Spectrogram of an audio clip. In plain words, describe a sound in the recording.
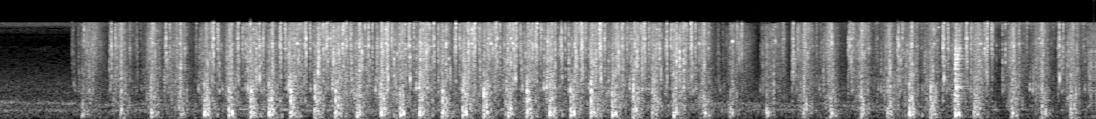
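Footsteps run quickly over gritty concrete and debris.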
